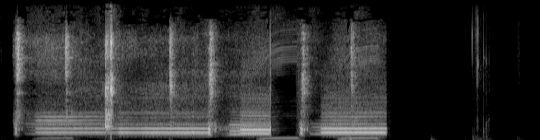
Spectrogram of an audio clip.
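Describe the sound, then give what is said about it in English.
A phone ringtone from an incoming call plays loudly for about three seconds, a bright, sustained electronic tone with a steady buzzing pulse, then cuts off abruptly, followed by a brief faint tap. “Sorry, I have to stop because I had a phone call come in again.”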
